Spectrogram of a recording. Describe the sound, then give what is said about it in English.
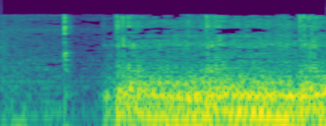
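A motorcycle engine cranks with a brief click, then catches and settles into a loud, steady rumbling idle that carries on to the end, with no voices. “It's hard to be without your bike, so do something easy and protect it with Progressive Motorcycle Insurance.”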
